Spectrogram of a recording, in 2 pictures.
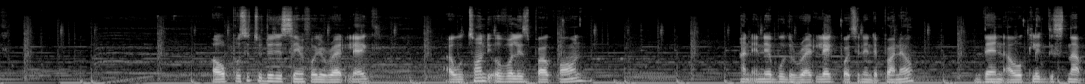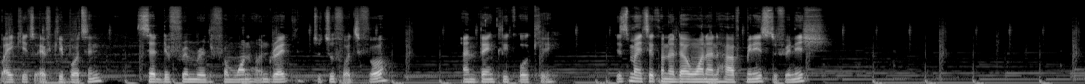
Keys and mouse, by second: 1.1 space, 1.4-2.8 middle drag, 5.7 click, 8.5 click, 10.4-21.7 drag.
